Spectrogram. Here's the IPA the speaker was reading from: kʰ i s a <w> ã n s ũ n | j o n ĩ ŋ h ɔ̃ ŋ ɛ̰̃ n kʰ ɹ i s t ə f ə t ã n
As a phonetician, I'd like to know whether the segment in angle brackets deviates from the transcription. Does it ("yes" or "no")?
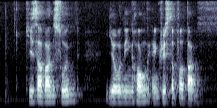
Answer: yes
